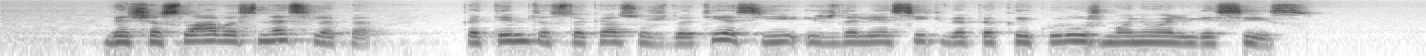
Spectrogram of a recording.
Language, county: Lithuanian, Kaunas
